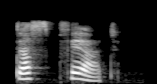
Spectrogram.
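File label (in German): "Pferd", German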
